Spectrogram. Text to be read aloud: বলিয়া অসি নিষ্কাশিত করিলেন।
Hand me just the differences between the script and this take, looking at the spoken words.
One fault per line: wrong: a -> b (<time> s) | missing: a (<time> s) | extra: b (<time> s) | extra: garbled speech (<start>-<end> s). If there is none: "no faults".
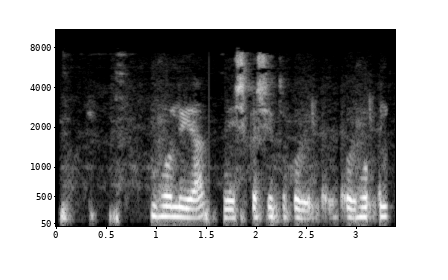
missing: অসি (1.4 s)
extra: garbled speech (2.8-3.3 s)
